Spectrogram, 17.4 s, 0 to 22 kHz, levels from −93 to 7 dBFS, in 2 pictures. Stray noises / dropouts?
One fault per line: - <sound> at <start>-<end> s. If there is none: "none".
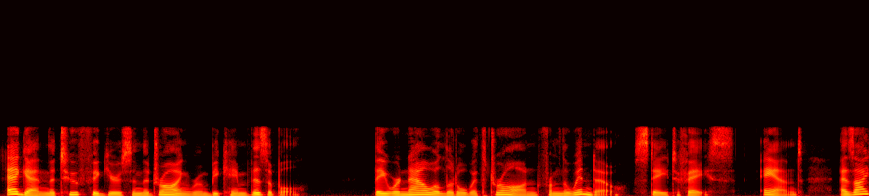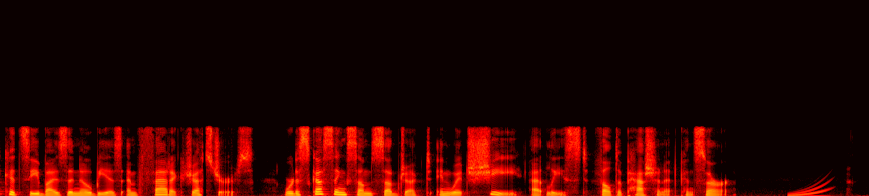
- dropout at 10.7-10.7 s
- chirp at 16.6-17.1 s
